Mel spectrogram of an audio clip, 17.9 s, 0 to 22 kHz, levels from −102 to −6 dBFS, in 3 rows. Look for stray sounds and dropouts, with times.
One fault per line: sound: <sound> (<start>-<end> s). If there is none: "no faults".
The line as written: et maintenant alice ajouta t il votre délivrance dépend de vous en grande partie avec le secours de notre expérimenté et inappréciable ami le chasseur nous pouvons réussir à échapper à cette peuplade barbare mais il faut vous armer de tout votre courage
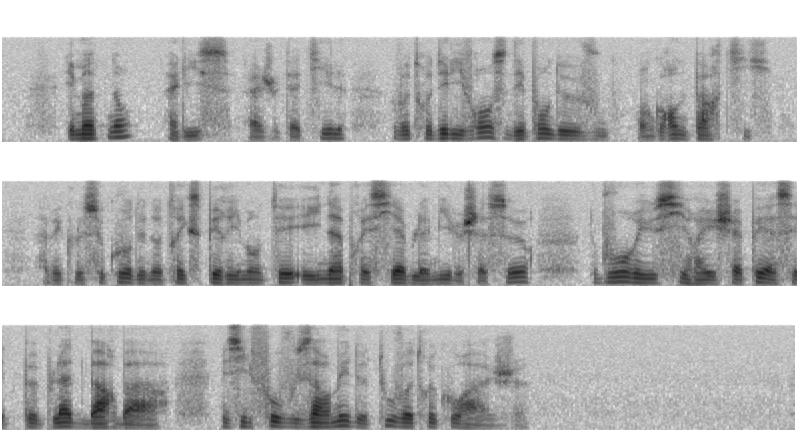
no faults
